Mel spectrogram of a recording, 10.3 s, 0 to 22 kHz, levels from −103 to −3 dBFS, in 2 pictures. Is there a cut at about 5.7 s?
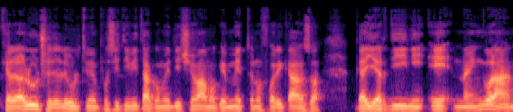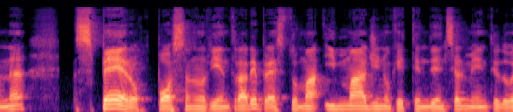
yes; 1 cut; at 5.7 s

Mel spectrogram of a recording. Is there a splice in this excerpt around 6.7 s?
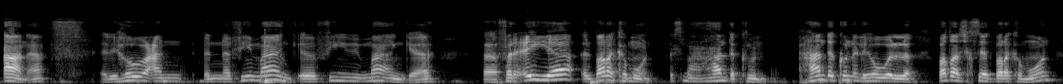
yes; 1 cut; at 6.7 s

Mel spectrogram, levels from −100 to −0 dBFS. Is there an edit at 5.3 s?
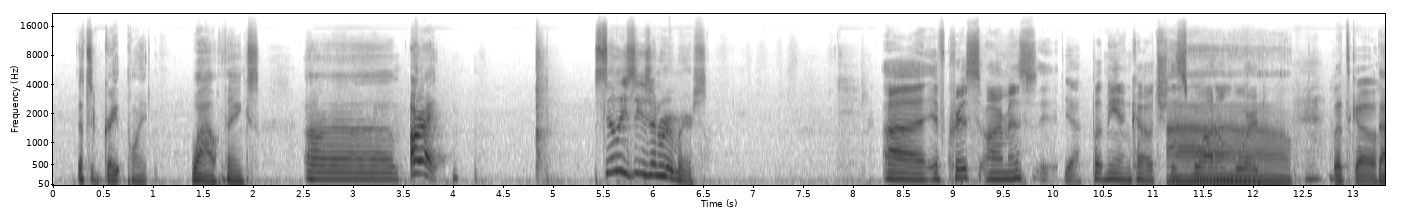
no; 3 cuts; at 8.2 s, 10.0 s, 11.1 s

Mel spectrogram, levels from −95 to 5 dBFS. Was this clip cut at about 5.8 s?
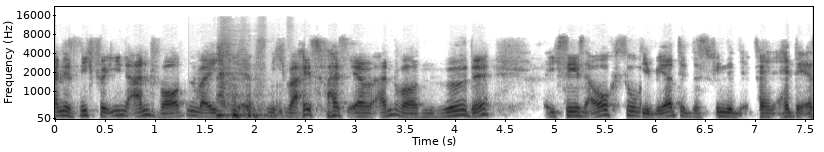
yes; 1 cut; at 5.8 s

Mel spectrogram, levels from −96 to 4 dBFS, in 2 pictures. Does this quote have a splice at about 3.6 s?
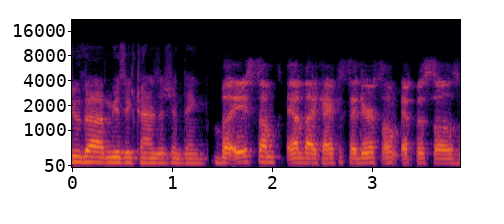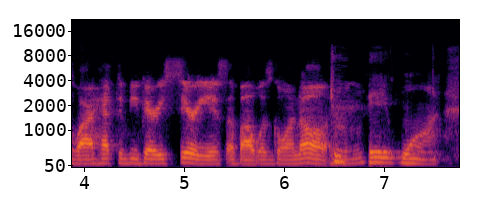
no; 2 cuts; at 1.3 s, 6.4 s

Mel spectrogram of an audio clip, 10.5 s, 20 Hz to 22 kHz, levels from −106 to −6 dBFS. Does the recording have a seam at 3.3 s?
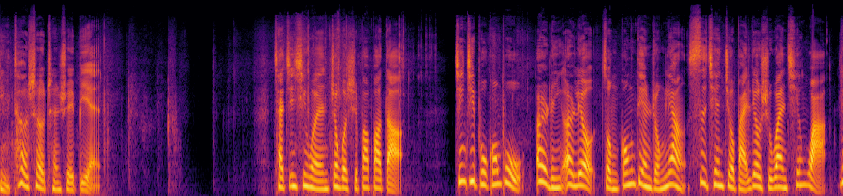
no; 0 cuts

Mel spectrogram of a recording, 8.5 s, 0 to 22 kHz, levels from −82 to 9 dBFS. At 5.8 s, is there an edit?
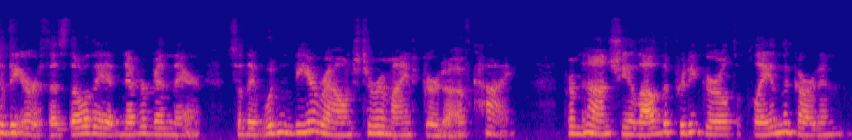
yes; 1 cut; at 5.8 s

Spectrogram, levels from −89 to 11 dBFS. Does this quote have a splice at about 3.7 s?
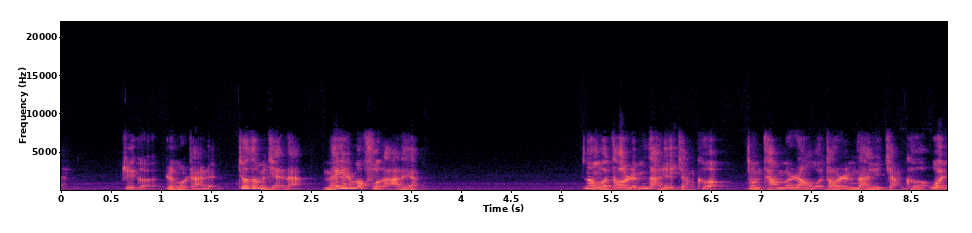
no; 2 cuts; at 1.7 s, 6.8 s

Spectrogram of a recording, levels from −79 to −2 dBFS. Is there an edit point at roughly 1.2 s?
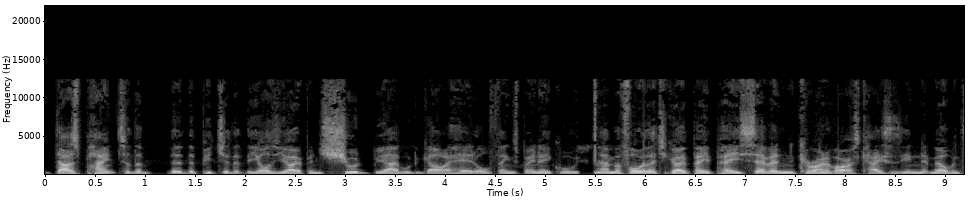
no; 1 cut; at 5.3 s

